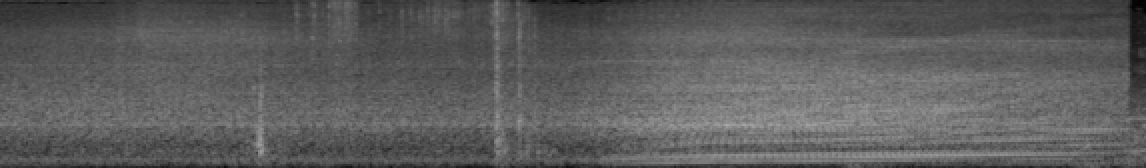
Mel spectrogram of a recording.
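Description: Steady traffic noise with two sharp clicks, then a city bus's diesel engine pulling away from about halfway through, its pitch rising steadily as it speeds up.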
